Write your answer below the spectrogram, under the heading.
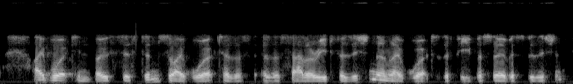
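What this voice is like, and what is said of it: Speaks with an unusual accent. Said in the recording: “you can tell from my funny accent”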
